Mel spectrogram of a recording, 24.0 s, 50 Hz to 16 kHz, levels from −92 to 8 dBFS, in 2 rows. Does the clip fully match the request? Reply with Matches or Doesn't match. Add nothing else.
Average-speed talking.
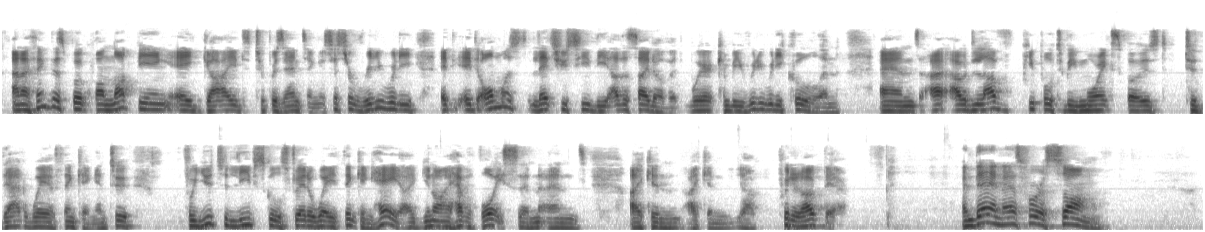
Doesn't match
